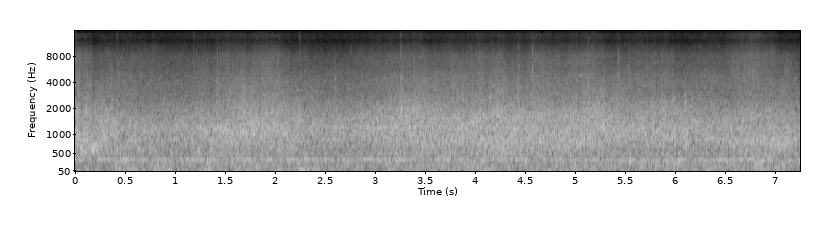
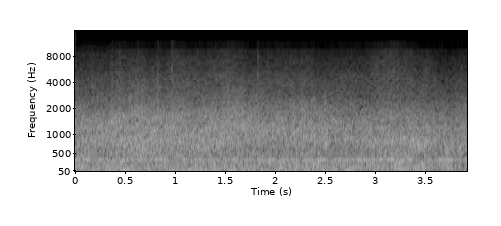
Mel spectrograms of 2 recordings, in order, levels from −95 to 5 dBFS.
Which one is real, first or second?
second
